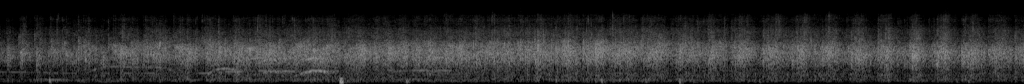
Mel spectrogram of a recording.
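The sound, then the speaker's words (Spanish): A church audience, asked to stand and give Jesus a loud round of applause, claps steadily for about ten seconds: a dense, even wash of many hands clapping, with a few faint voices and brief low thumps mixed in. “¿Por qué no te pones de pie y le das un fuerte aplauso a Jesús?”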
